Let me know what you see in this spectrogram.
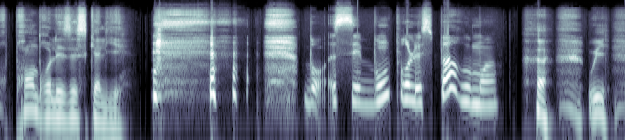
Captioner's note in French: rire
